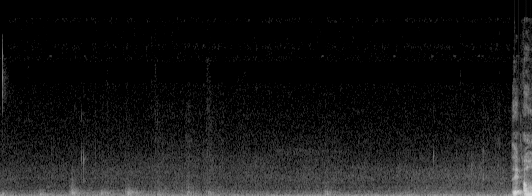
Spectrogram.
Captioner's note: Suzanne's feet patter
